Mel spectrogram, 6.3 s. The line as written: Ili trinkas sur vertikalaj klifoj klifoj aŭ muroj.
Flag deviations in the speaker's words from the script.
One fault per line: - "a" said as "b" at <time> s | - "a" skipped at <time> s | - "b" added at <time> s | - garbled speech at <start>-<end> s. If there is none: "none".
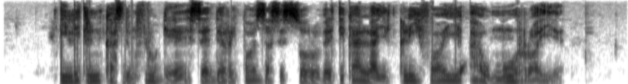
- "dumfluge sed ripozas" added at 1.3 s
- "klifoj" skipped at 4.5 s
